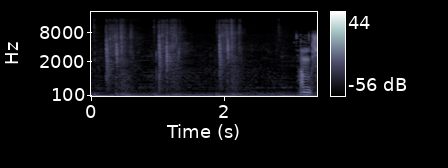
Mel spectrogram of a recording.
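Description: A card book page flips with a soft swish, again and again.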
